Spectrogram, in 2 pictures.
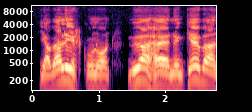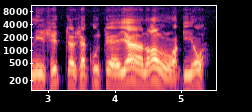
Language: Finnish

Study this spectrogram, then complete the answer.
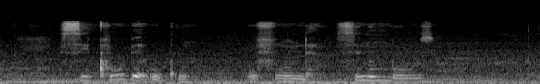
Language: Xhosa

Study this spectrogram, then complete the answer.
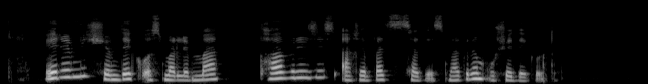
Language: Georgian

